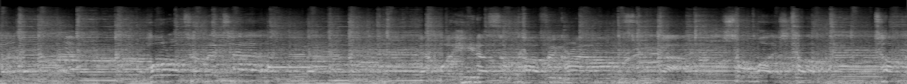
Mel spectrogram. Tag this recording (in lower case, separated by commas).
music, independent music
